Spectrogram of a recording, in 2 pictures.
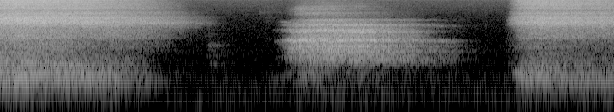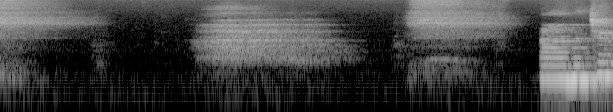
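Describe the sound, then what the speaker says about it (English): Slow, deliberate breaths drawn in and out through the nose during a gentle pilates session, about five long airy cycles separated by pauses, close and soft, with a brief louder sound at the end. "Take a beautiful breath through the nose"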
